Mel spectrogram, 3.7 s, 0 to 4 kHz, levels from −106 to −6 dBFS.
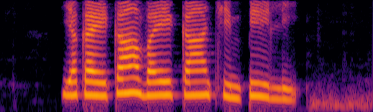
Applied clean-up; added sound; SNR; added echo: none; none; none; none.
